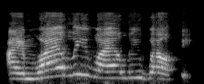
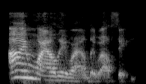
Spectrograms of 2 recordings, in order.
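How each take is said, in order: First: It sounds confident and convinced. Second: It sounds doubtful and unconvinced. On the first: The speaker believes it. The speaker calls it right. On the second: The speaker does not believe it. The speaker calls it wrong.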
